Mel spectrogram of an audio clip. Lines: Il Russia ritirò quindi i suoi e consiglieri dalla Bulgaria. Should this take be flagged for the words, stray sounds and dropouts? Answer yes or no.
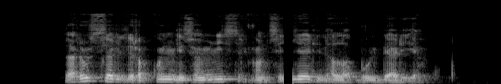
yes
